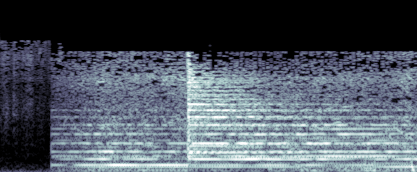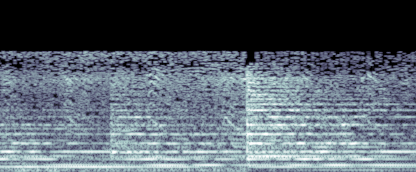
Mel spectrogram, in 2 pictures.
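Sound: church bell ringing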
